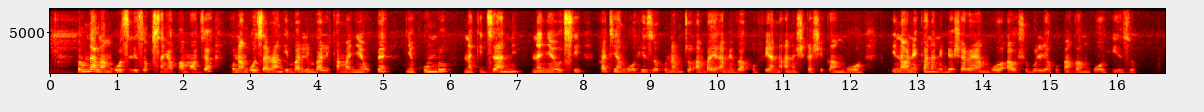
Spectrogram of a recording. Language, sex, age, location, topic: Swahili, female, 25-35, Kisumu, finance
